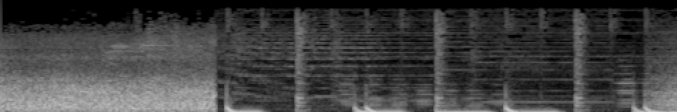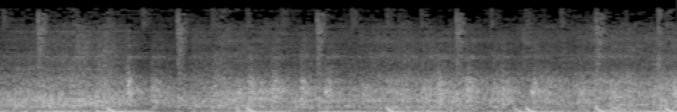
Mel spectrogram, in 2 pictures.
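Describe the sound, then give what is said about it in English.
A loud subway train roars past, its steady rumble broken midway by a run of sharp, rhythmic wheel clacks before the heavy roar surges back. No one speaks. “Like the subway train was gonna hit her.”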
